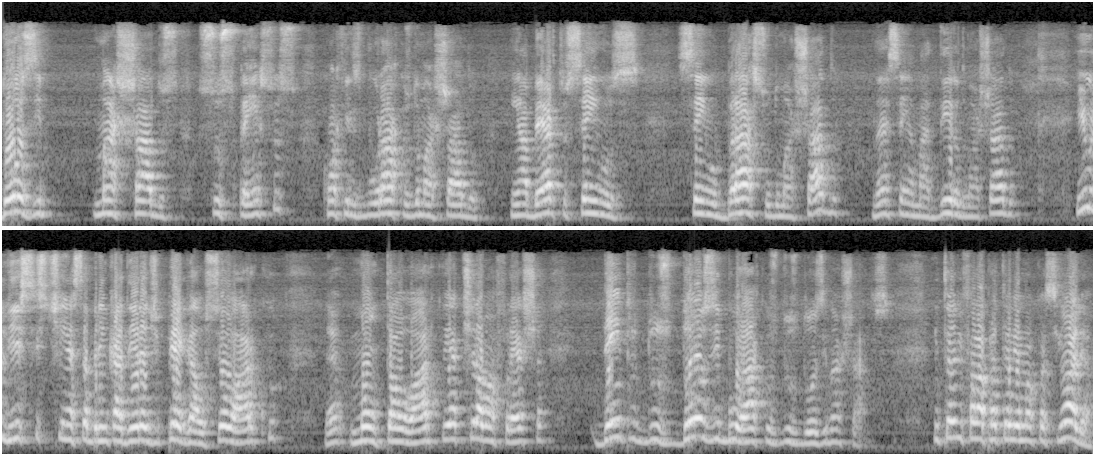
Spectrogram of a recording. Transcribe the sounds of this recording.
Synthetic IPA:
d̪ozɪ | maʃad̪ʊsː | uspẽsʊs | kõakelɪzbuɾakʊzd̪ʊmaʃad̪ʊ | ẽabɛɾt̪ʊsẽj̃ʊsː | ẽj̃ʊbɾasʊd̪ʊmaʃad̪ʊ | nɛsẽj̃ɐmad̪ejɾɐd̪ʊmaʃad̪ʊ | ɪʊlisɪst͡ʃĩɲɐɛsɐbɾĩŋkad̪ejɾɐd͡ʒɪpeɡaʊsewaɾkʊ | nɛmõnt̪aʊaɾkʊiat͡ʃiɾaɾũmɐflɛʃɐ | d̪ẽnt̪ɾʊd̪ʊzd̪ozɪbuɾakʊzd̪ʊzd̪ozɪmaʃa̰d̪ʊs | ẽnt̪ɐ̃w̃elɪfalavɐpɾɐt̪elemaɾkzasĩɔʎɐ

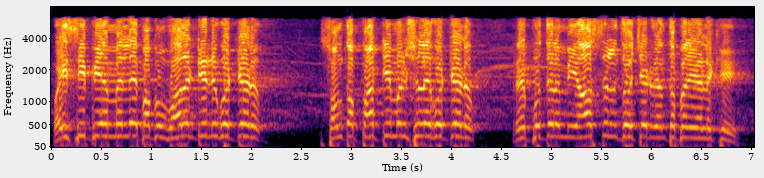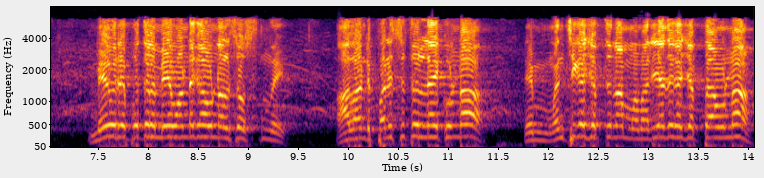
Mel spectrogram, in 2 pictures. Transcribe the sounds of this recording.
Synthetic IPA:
ʋɐjsiːpiːɛmːelje̞ːpaːpɐmʋaːlɐɳʈiːɾnikoʈːaːɽu | sont̪ɐpaːɾʈiːmɐnuʂulnekoʈːaːɽu | ɾe̞ːpod̪ːɐnɐmiːaːst̪ɐlɐnid̪o̞ːt͡ʃeːɽɐmɛnt̪ɐpɐnijaɭːɐki | me̞ːmuɾe̞ːpod̪ːinɐme̞ːmɐɳɖɐɡaːuɳɖaːlsiʋɐst̪und̪i | ɐ̰laːɳʈipɐɾist̪it̪ululɛːkuɳɖaː | ne̞ːnumɐɲt͡ʃiɡaːt͡ʃep̚t̪unːaːmɐɐɐɾijaːd̪ɐɡaːt͡ʃɛp̚t̪aːmunːaː

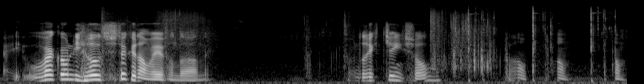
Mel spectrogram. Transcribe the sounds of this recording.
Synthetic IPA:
ḛjʋaːɹkoːməndiχrowtə̥stɵkədɑnʋɪːɹvɑndaːn | kondəʁɪkt͡ʃejnsɑlˠpampmpam

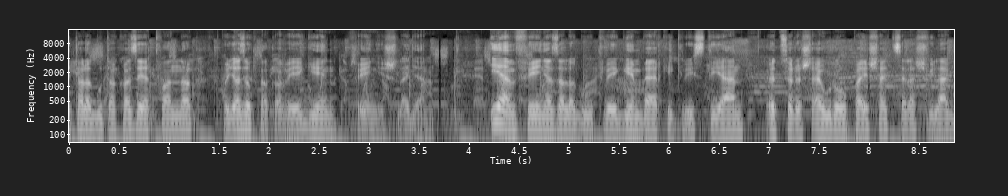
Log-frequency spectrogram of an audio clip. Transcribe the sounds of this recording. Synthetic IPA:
jt̪ɒlɒɡut̪ɒkɒzeːrt̪ʋɒnːɒkho̞ɟɒzo̞knɒkɒveːɡeːnfeːɲḭʃlɛ̰ɟɛ̰n | ijɛɱfeːɲɒzɒlɒɡuːt̪ʋeːɡeːmbɛrkikrḭst̪ijaːn | ø̞t̪sø̞ɾø̞ʃɛuɾoːpɒeːʃɛcsɛɾɛʃʋilaːɡ

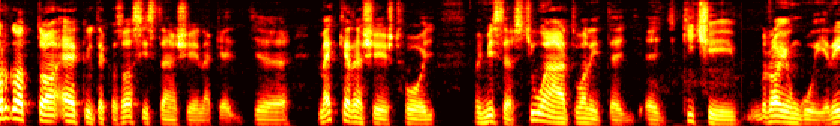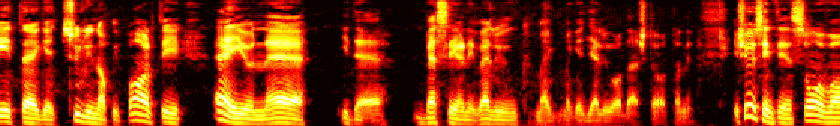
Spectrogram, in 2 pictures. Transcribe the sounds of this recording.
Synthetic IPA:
orɡɒt̪ːɒʔɛlkylt̪ɛkɒzɒsist̪ɛnʃeːnɛkɛ̰ɟ | mɛkːɛɾɛʃeːʃt̪ho̞ɟ | ho̞ɟmist̪ɛrscuaːrt̪ʋɒnit̪ːɛɟɛɟkit͡ʃirɒjo̞ŋɡoːjiɾeːt̪ɛɡɛɟsylinɒpipɒrt̪i | ɛjːønːɛ | id̪ɛ | bɛseːlnivɛlyŋkmɛ̰ɡmɛɡɛɟːɛløːɒd̪a̰ːʃt̪ɒ̰rt̪ɒnḭ | eːʃøːsint̪eːnsoːlvɒ

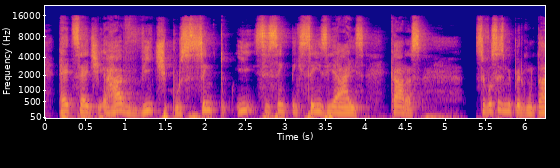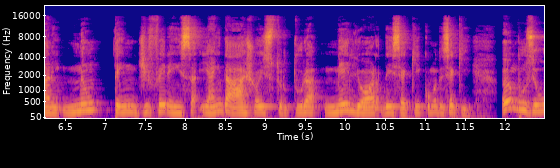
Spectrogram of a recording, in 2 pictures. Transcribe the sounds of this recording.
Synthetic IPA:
hɛd͡ʒsɛt͡ʃɪɦavit͡ʃɪ̥poɾsẽnt̪ʊɪsesẽnt̪ejsejsheajskaɾɐsː | ɪvosejzmɪpeɾɡũnt̪aɾẽj̃nɐ̃w̃t̪ẽj̃d͡ʒifeɾẽsɐʔɪaĩnd̪ɐaʃʊɐɪst̪ɾut̪uɾɐmeʎɔɾd̪esɪakikõmʊewd̪esiaki | ɐ̃bʊzew

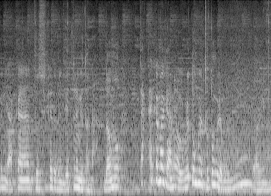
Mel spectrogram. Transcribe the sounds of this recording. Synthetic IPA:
ɡɯnɯnjak̚k͈anpus̬ʰuɕikʰesokɯnɯmet͈ʰɯnɯnŋɡetʌna̰ | nʌmu | t͈ak͈aɭk͈ɯmɦaɡeɦamjʌnkɯɾet͈oŋɡɯɾetot͈oŋɡɯɭɾeboʌ̰ɡina

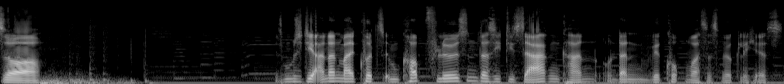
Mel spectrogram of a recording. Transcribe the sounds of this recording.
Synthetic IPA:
z̥oː | jɛt͡smʊsɪçd̥iːʔa̰ndəɐənmaːlkʰʊɐt͡sɪmkʰɔp͡fløːzn̩d̥asɪçd̥iːz̥a̰ːɡŋ̩kʰanʔʊ̰nt̚d̥anviːɐkʰʊkŋ̩vasdɛsv̥ɪɐklɪ̰çɪ̰st

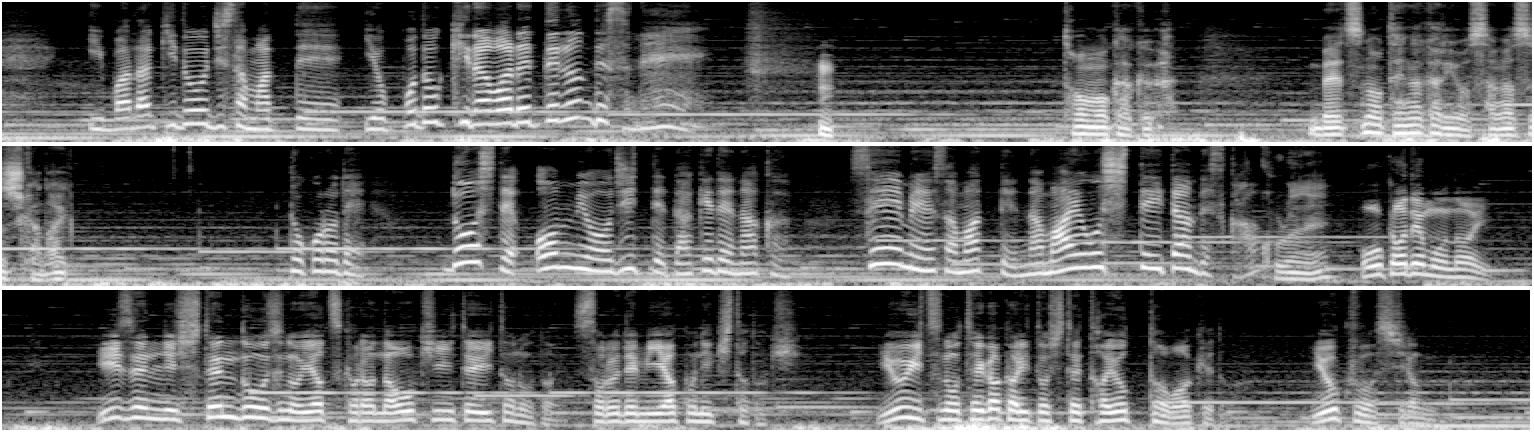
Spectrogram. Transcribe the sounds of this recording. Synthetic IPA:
ibaɾakʲid̪o̞ːʑisamat̪ːe̞jo̞pːo̞d̪o̞kʲiɾaβaɾe̞t̪e̞ɾɯ̟̃nd̪e̞sɨne̞ | t̪ʰo̞mo̞kakɯ̟ | be̞t͡sɨno̞t̪e̞ŋakaɾʲio̞saɡasɨɕi̥kanai | t̪o̞ko̞ɾo̞d̪e̞ | d̪o̞ːɕi̥t̪e̞õ̞mːʲioːʑit̪ːe̞d̪ake̞d̪e̞nakɯ̟ | se̞ːme̞ːsamat̪ːe̞namae̞o̞ɕi̥t̪ːe̞it̪ãnd̪e̞sɨ̥kakʰoɾeneho̞kad̪e̞mo̞nai | izẽ̞ɲ̟ːiɕi̥t̪ẽ̞nd̪o̞ːʑino̞jat͡sɨ̥kaɾanao̞kʲiːt̪e̞it̪ano̞d̪a̰so̞ɾe̞d̪e̞mʲijako̞ɲ̟ikʲi̥t̪at̪o̞kʲi̥ | jɯ̟ːit͡sɨno̞t̪e̞ɡakaɾʲit̪o̞ɕi̥t̪e̞t̪ʰajo̞t̪ːaβake̞d̪a | jo̞kɯ̟βaɕiɾanɯ

